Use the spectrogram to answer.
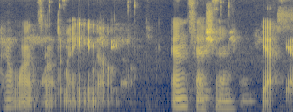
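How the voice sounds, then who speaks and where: This is a woman speaking. There is noticeable background noise. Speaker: elementary school teacher. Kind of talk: tutorial. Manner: fast; animated.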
